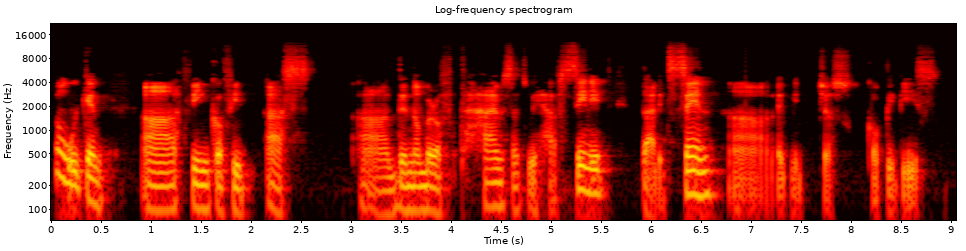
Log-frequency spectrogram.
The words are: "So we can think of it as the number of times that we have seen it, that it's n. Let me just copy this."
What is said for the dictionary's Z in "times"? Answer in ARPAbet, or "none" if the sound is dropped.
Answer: S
